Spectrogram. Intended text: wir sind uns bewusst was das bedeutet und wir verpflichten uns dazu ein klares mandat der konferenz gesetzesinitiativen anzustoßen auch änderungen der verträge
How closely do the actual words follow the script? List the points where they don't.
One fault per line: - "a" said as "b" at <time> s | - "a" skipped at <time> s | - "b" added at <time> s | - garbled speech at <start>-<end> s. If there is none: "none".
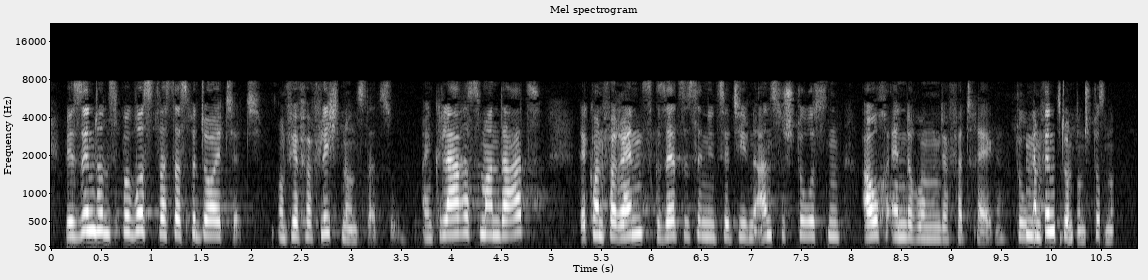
- garbled speech at 9.6-10.6 s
